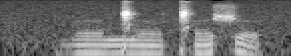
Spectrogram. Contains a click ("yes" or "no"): yes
